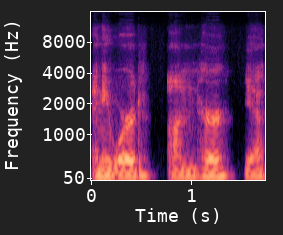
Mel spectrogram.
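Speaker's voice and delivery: dropped, low-toned delivery. Walking past Sebastian, hand on his shoulder, he asks in a low tone. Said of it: "he says in a low tone".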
